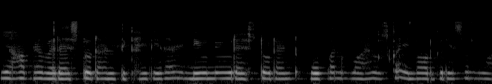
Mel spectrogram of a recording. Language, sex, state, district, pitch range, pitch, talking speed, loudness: Hindi, female, Uttar Pradesh, Budaun, 260-275 Hz, 270 Hz, 220 wpm, -40 LUFS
